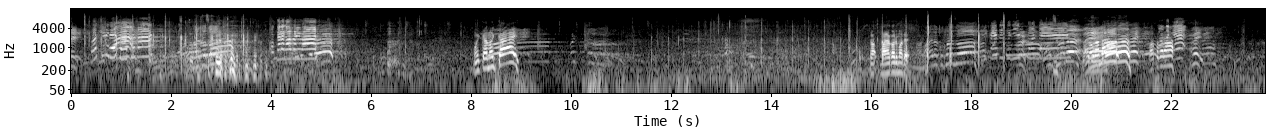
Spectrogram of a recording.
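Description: Young men shout energetically outdoors.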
